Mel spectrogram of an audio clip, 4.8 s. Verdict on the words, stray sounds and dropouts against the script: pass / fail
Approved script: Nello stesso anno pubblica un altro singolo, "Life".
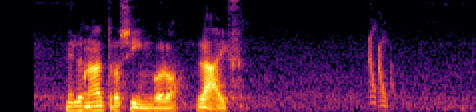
fail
